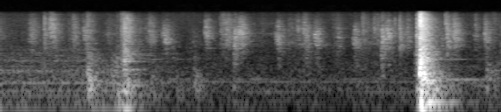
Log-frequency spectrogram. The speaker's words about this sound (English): All right, there's a dog in the background. The dog always makes noise when I film videos. Taking care of a friend's dog.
